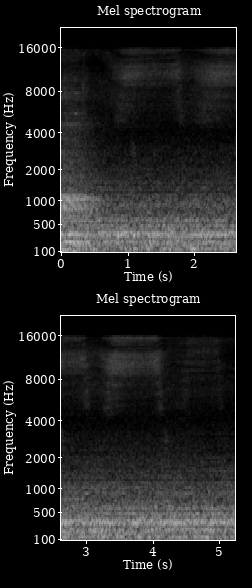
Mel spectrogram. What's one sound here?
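An airbrush hisses in short bursts of spray.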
